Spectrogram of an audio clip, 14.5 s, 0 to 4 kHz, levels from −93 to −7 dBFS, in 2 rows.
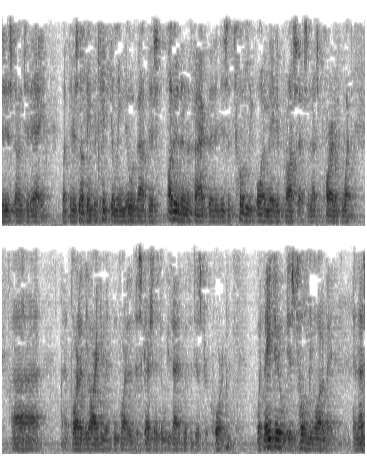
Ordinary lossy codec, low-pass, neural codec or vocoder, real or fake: MP3, 16 kbps; 3.6 kHz; vocoder, 24 kHz, 100 mel bands, Vocos; fake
